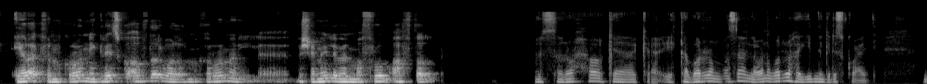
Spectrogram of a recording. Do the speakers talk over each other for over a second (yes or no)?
no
